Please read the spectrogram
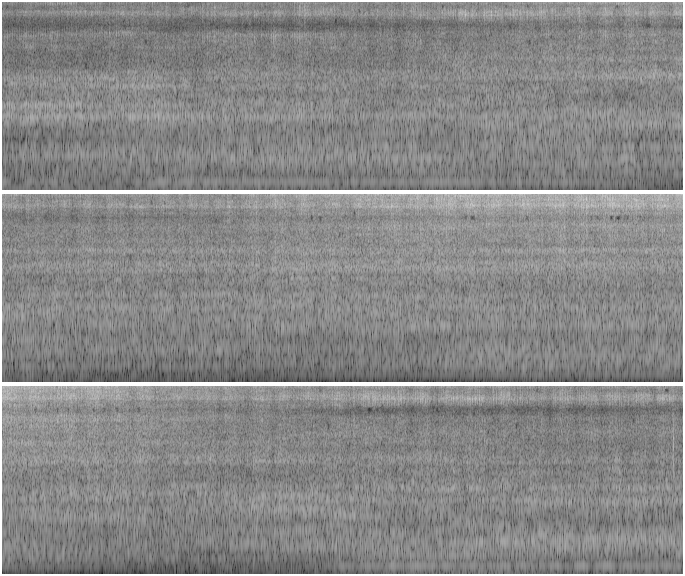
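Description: Old Craftsman table saw running on its General Electric electric motor, belt-driving the blade: a loud, steady running noise over a constant hum. It has a growling note that the owner puts down to motor bearings that should have been replaced.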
